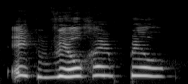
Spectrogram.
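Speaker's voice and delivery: high, loud refusing shout. Acted. Tom refuses the teacher's pill, loud high shout. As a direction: yell your refusal like a stubborn child. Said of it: "roept Tom".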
